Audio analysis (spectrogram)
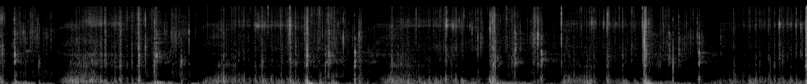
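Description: A metal blade carves a solid, hand-sized bar of green soap into long shavings. Dry scraping and crunching strokes come one after another, with a bright, crisp texture and short sharp snaps as the shavings peel away.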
